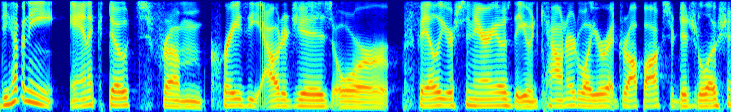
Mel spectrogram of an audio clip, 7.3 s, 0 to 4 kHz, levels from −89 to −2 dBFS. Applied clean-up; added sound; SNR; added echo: none; none; none; none.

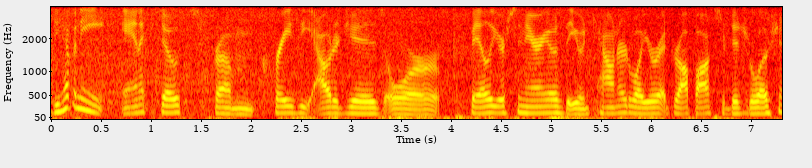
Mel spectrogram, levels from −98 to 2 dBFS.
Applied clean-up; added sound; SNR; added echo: none; Rain; 11 dB; none.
